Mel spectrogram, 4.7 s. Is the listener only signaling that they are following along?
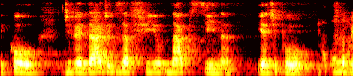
Yes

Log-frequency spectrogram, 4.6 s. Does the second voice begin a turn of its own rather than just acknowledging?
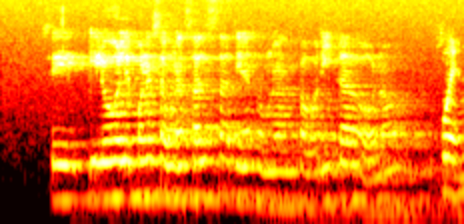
Yes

